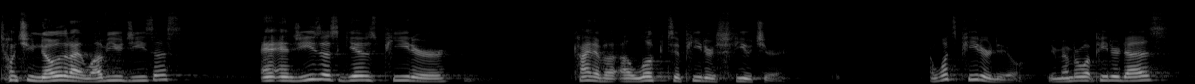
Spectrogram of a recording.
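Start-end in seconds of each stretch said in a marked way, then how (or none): 0.1-1.7 emotional, heartfelt pleading tone. Retelling a man's reply after being asked the same question three times, retelling an emotional plea. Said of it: "he gets really emotional about it".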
